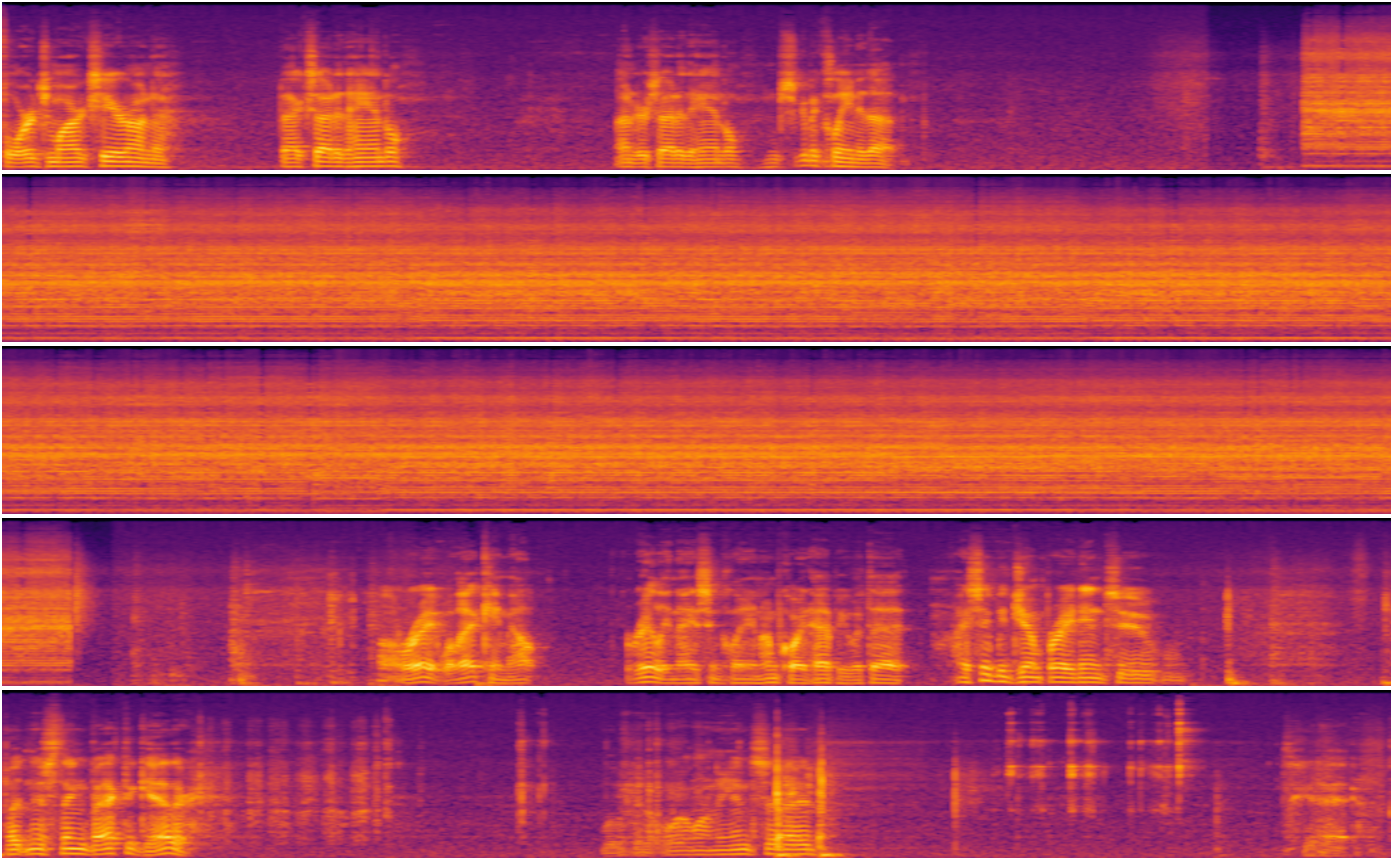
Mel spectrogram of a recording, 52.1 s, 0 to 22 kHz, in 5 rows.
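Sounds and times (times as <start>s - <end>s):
belt sander sanding steel: 9.8s - 31.8s, 46.5s - 48.0s.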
